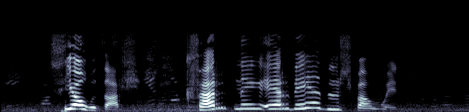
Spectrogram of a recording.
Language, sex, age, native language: Icelandic, female, 18-19, Icelandic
